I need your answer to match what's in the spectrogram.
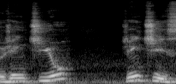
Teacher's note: Notice that gentil is accented. The stressed syllable is the last one. The stress, it is stressed in the end.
